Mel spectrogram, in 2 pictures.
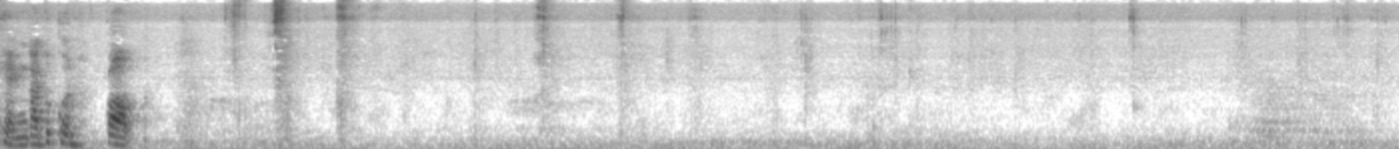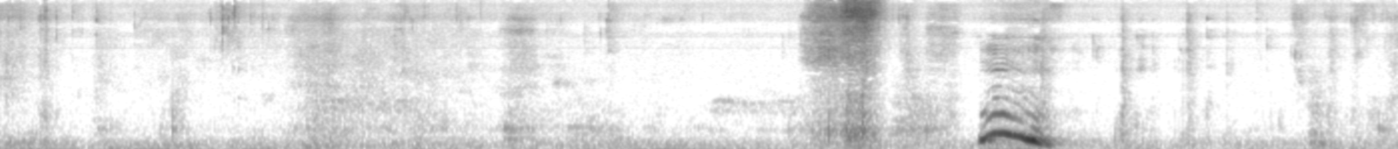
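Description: A woman chews and slurps food noisily close to a microphone.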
